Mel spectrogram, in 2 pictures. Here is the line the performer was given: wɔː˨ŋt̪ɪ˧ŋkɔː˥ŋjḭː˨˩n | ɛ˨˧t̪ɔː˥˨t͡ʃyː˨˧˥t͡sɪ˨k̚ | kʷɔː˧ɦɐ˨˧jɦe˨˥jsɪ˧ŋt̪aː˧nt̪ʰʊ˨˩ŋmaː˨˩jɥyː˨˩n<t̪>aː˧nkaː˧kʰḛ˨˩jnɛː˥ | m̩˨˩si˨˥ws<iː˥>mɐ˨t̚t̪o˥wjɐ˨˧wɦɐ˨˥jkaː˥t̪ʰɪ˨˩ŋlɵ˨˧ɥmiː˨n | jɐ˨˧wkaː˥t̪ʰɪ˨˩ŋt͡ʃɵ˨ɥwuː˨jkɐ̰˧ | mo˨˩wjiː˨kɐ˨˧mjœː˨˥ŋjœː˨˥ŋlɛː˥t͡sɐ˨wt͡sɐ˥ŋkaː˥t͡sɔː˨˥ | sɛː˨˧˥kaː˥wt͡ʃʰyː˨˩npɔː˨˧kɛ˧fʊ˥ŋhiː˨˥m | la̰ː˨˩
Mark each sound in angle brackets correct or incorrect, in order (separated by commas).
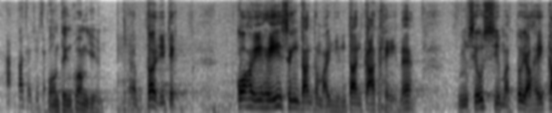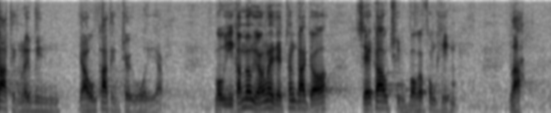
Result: correct, incorrect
